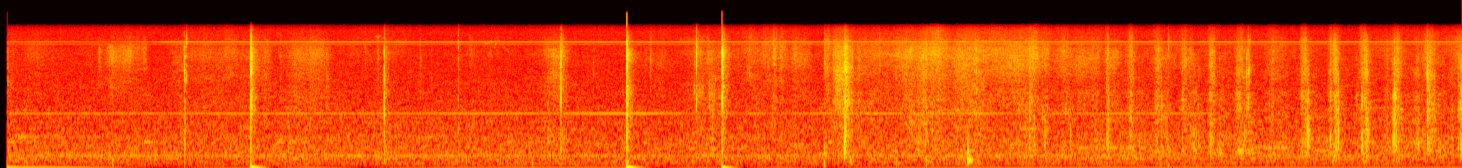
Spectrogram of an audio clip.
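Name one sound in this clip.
A cat claws and rustles at a soft slipper close by.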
